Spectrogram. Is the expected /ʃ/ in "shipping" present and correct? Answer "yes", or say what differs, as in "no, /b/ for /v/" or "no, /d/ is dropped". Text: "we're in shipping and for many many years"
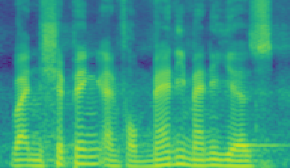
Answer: yes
